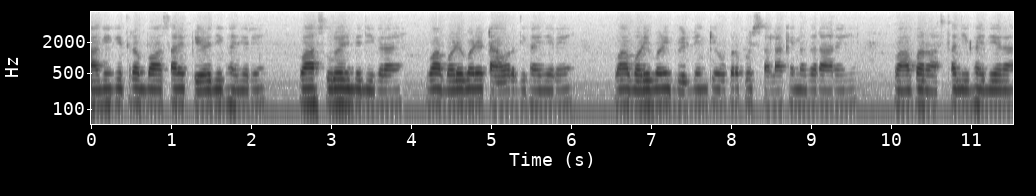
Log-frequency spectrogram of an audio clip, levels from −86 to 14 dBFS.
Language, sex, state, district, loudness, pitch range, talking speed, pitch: Hindi, male, Maharashtra, Aurangabad, -17 LUFS, 115-125 Hz, 225 wpm, 120 Hz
